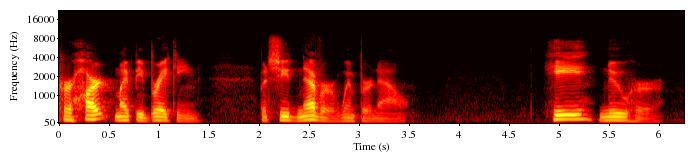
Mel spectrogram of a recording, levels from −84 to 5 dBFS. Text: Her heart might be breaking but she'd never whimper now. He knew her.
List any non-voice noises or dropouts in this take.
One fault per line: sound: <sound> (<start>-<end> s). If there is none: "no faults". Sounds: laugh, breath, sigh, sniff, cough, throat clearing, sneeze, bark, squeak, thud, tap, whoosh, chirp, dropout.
no faults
